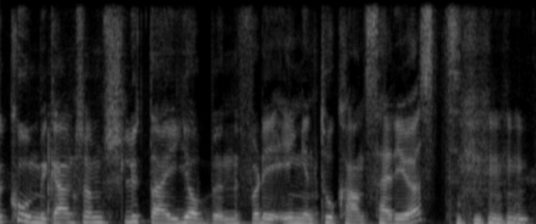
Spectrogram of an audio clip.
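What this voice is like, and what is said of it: Parodied Molde dialect, fairly good. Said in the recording (Norwegian): “På Molde-dialekt, altså ... var ikke verst Molde-dialekt, da. Det var parodi”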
